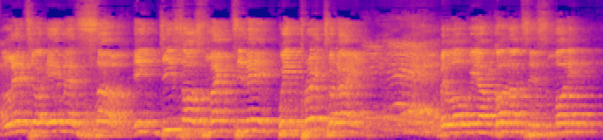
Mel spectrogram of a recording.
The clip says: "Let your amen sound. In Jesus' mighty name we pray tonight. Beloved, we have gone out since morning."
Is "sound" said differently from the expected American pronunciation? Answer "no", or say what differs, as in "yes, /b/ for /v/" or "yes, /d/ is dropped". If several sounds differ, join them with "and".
yes, /d/ is dropped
